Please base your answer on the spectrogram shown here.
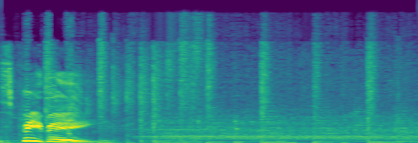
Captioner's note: cheering and applause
